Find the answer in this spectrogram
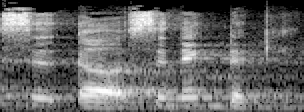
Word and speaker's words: synecdoche: DOCHE, इसकी pronunciation है सिनेक्डकी।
